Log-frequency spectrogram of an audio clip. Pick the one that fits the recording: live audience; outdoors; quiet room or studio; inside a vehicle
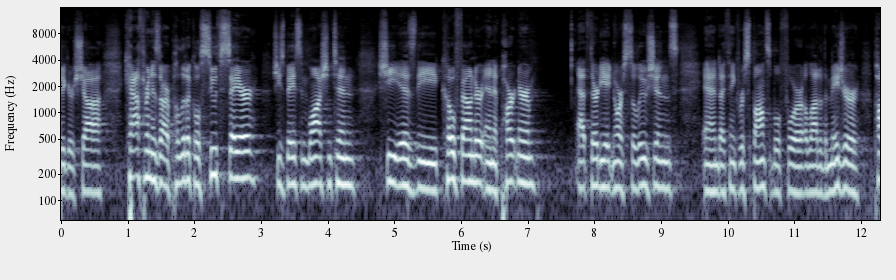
live audience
